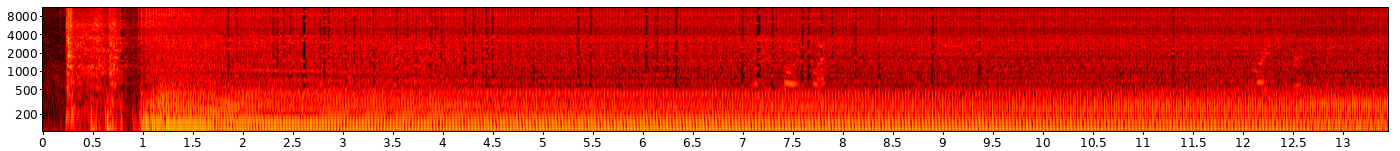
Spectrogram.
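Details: 1995 Saab 900SE V6 after a service with a new water pump and timing belt, engine low on coolant: short crank catches at once, then a smooth, steady low idle with no knocks or misfires; normal idle.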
